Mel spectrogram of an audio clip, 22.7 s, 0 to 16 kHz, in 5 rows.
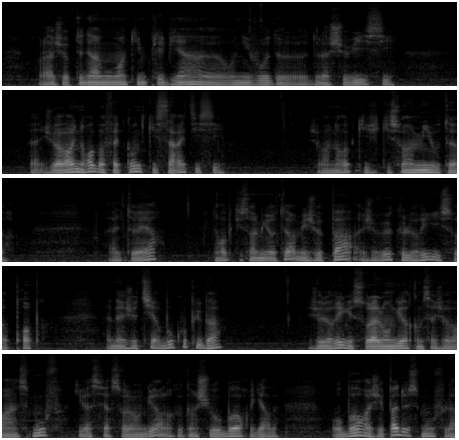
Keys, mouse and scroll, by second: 10.8 middle click, 12.1 middle click, 19.4 middle click, 21.3 scroll up 1.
